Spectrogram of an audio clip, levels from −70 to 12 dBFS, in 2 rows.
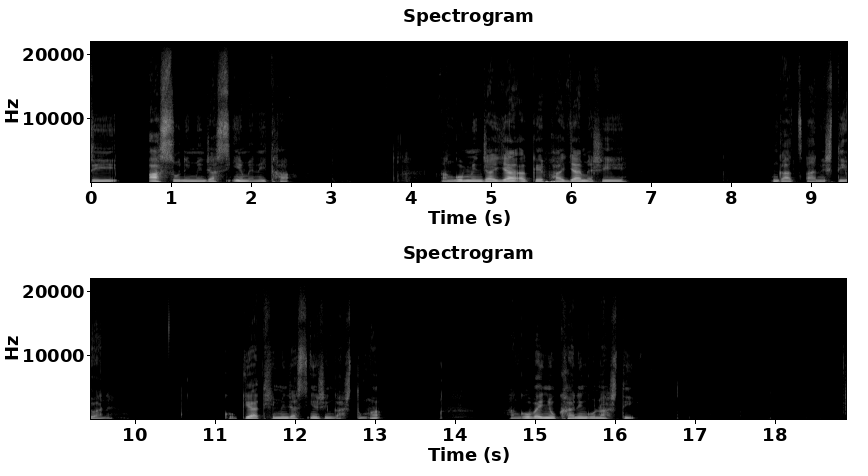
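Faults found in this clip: Call and media quality review findings: no faults found in this speech clip.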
